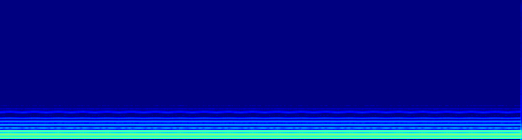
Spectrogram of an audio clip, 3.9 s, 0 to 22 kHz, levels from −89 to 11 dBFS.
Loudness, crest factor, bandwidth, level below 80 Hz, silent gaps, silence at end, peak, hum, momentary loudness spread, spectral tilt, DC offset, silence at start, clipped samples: -35 LUFS; 6 dB; 5.8 kHz; under -90 dBFS; none; 0 s; -28 dBFS; none; 0 LU; -1 dB/octave; under 0.1%; 0 s; under 0.1%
